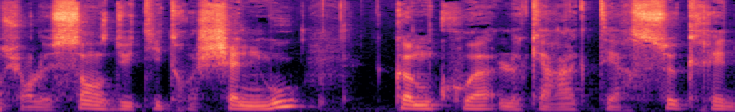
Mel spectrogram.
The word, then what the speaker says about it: Shenmue: espèce imaginée par Yu prononcer « Shenmue sûrement pour se rapprocher de la sonorité de Jianmu, alors que le kanji choisi par Yu Suzuki, différent du Hanze chinois de Jianmu, devrait se prononcer Sha-mu,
